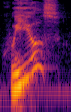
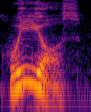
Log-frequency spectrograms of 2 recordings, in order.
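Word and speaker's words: υἱός: Y hay una palabra aquí que se pronuncia como huios. Huios.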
